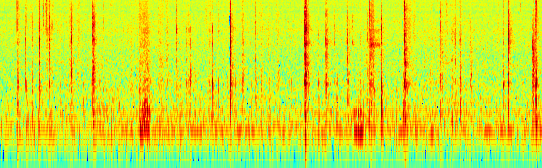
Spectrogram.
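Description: Irregular sharp plastic clicks and taps from a replacement SteelSeries laptop keyboard as its keys and edges are pressed down to seat and align it in the laptop's chassis.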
